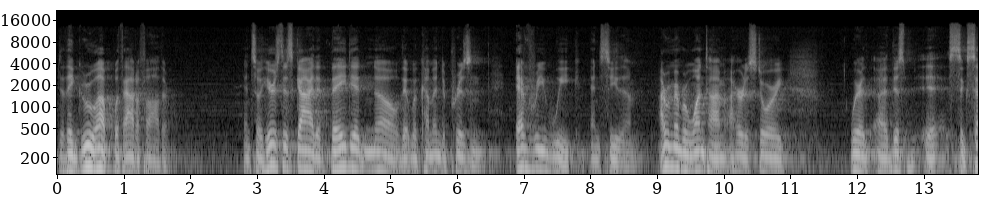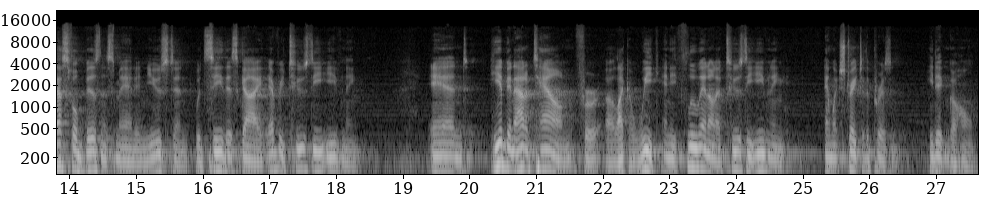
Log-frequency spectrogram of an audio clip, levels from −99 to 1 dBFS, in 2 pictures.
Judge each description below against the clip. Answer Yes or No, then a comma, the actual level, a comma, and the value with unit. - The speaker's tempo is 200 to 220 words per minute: No, average, 170 wpm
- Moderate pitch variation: Yes, average, 4.2 semitones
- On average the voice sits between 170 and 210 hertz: No, low, 105 Hz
